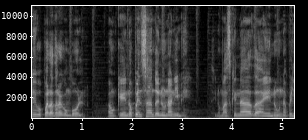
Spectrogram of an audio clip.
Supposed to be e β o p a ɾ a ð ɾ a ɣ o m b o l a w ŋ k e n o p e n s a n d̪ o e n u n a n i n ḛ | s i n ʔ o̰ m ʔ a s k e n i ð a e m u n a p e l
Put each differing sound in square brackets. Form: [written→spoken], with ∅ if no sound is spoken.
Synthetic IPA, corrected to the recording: e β o p a ɾ a ð ɾ a ɣ o m b o l a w ŋ k e n o p e n s a n d̪ o e n u n a n i [n→m] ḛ | s i n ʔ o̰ m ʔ a s k e n [i→a] ð a e [m→n] u n a p e l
